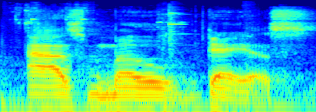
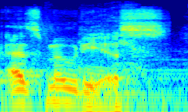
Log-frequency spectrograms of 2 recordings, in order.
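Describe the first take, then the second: First: The ending 'Deus' is said as a separate part. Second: The syllables run together as 'Asmode-us'. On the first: The speaker calls it right. "Deus is separate instead of as mode" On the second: The speaker calls it wrong. "I cringe slightly when I hear Asmodeus"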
